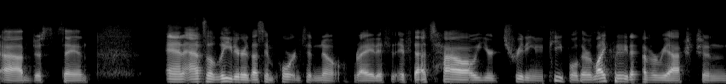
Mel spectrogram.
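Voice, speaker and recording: A man talks at a fairly quick pace. His pitch is medium. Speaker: business leader. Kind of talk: casual panel discussion. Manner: loud.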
